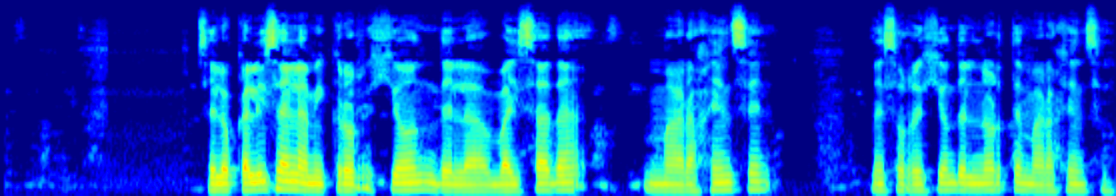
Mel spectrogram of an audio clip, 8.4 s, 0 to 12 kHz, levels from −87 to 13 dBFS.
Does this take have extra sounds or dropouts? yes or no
no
